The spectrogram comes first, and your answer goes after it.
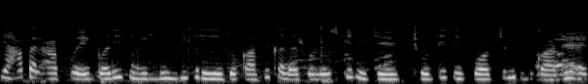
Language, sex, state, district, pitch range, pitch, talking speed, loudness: Hindi, female, Uttarakhand, Uttarkashi, 245-315 Hz, 255 Hz, 235 wpm, -20 LUFS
